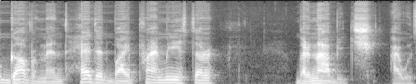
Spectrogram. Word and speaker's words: Brnabić: Serbian parliament approves new government headed by Prime Minister Brnabić, I would say. That's how you probably pronounce it.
